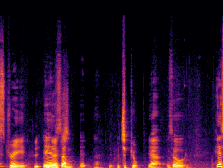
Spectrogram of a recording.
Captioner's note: speaking in Korean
